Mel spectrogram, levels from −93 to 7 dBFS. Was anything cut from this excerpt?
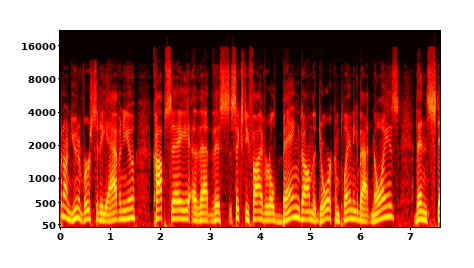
no; 0 cuts

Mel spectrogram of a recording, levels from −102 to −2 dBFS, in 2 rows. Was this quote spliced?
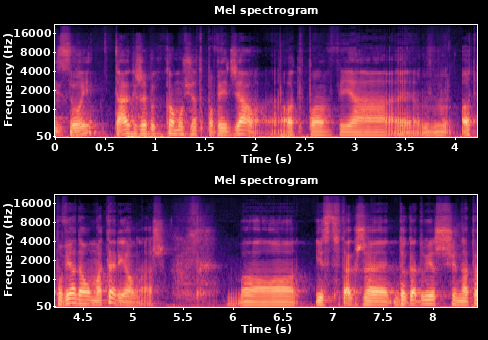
no; 0 cuts

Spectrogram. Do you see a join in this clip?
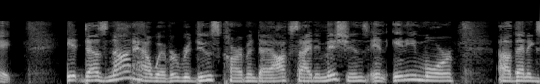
no; 0 cuts

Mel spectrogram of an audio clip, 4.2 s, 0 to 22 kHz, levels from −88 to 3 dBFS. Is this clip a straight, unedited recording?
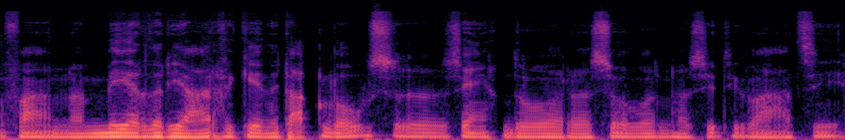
no; 2 cuts; at 1.4 s, 2.5 s

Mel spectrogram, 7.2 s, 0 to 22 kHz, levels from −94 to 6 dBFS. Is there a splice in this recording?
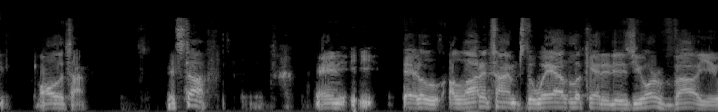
no; 0 cuts

